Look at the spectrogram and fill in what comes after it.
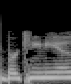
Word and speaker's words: burkini: We have the latest French police enforcing a burkini, right?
